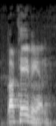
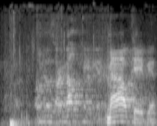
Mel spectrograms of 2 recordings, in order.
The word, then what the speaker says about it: Malkavian: Valkavian. Right? Valkavian. Did I say it right? Malkavian. There. Now that sounds familiar.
